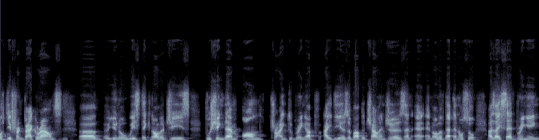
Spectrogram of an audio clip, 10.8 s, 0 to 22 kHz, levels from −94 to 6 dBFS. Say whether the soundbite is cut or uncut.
uncut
